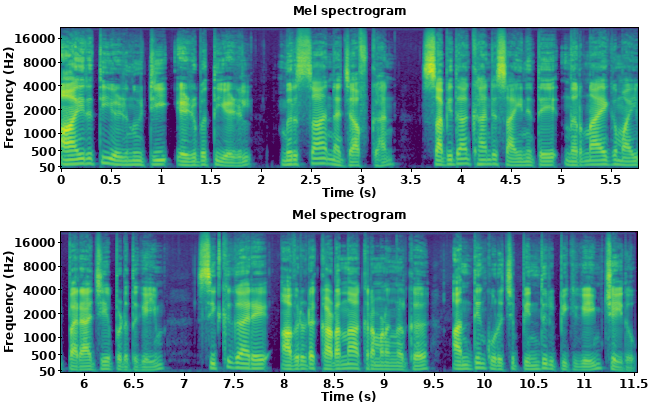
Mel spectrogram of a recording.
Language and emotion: Malayalam, neutral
